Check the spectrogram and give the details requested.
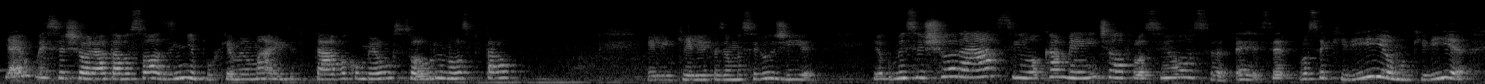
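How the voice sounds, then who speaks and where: A woman's voice: high-pitched, fairly quick, creaky, recorded from a distance, a little hiss or hum. Woman with a Brazilian accent, echoey room. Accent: Brazilian Portuguese. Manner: earnest, talks in short broken phrases. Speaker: parenting vlogger. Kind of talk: casual personal storytelling.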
